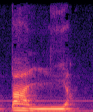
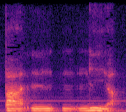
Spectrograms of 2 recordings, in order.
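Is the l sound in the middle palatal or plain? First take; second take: palatal; plain. First: The middle l is palatal, like French paille. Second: The middle l is a plain l sound. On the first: The speaker calls it right. "Comme dans la paille" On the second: The speaker calls it wrong. "On va pas lire palia"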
